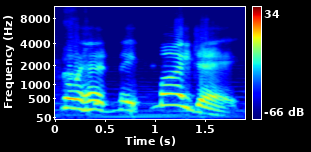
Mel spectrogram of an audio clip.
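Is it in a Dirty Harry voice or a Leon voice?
Leon. It is said in Leon's voice.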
